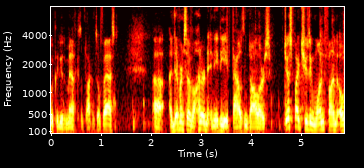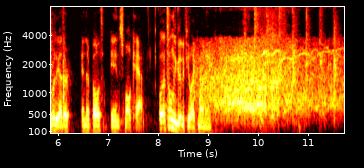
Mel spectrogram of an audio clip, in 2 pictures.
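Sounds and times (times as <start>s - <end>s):
speech: 0.0s - 9.3s
crowd cheering and applauding effect: 8.6s - 11.7s.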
